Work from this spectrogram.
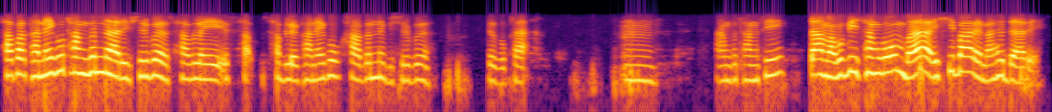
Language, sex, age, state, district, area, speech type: Bodo, female, 30-45, Assam, Udalguri, rural, conversation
